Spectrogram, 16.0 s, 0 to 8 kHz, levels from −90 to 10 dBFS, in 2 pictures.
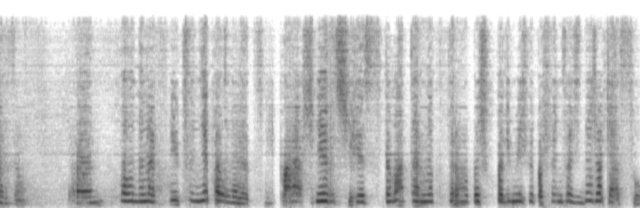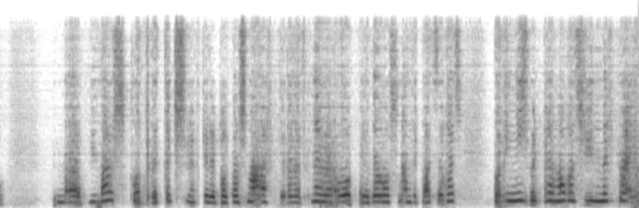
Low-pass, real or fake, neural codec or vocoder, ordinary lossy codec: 7.2 kHz; fake; codec, 44.1 kHz, 0.9 kbps, DAC; none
